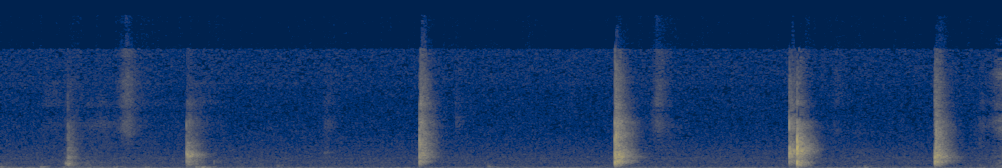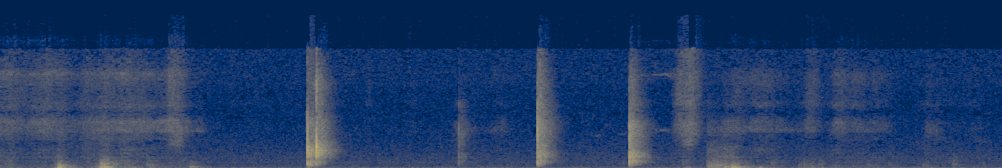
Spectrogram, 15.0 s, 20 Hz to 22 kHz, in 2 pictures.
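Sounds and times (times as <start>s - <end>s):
soft rustles of movement: 7.4s - 9.1s, 12.5s - 15.0s.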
